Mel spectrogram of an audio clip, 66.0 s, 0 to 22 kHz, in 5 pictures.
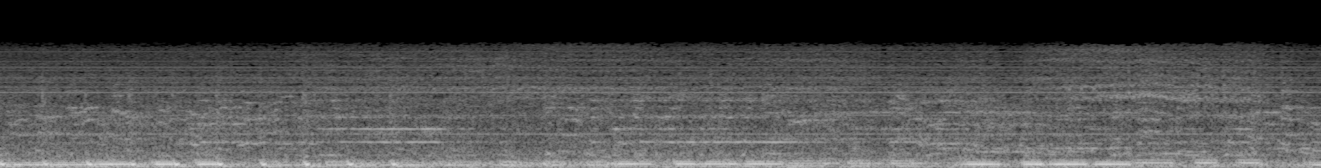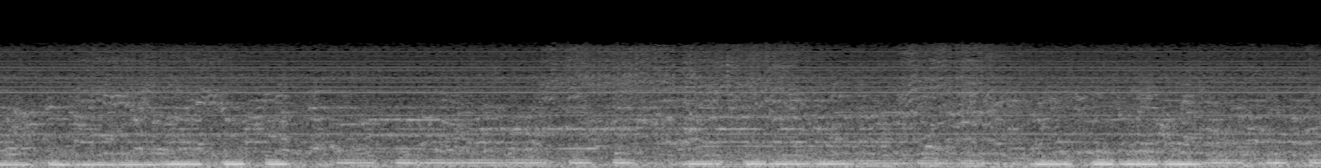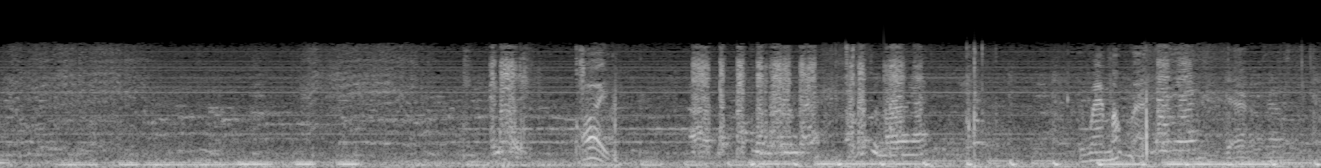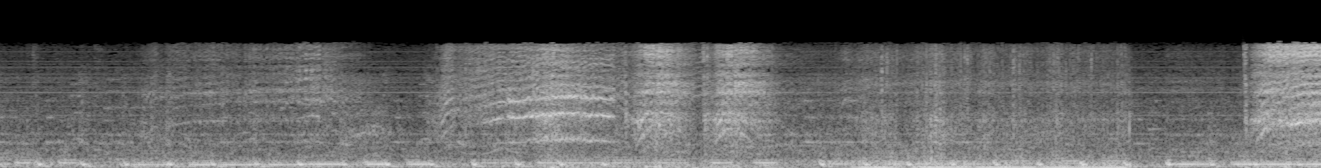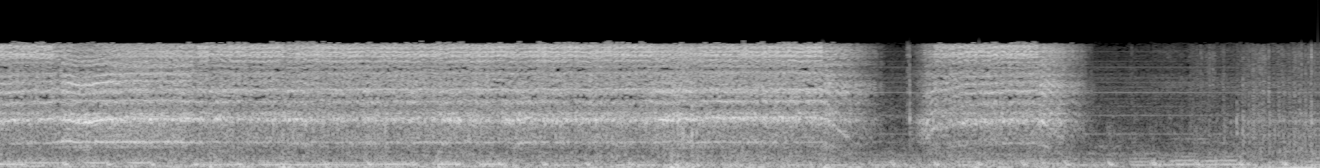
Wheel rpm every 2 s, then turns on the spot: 0, 0, 0, 0, 0, 0, 0, 0, 0, 0, 0, 0, 0, 0, 0, 0, 0, 0, 0, 0, 0, 0, 10, 20, 20, 20, 120, 160, 160, 160, 100, 70, 10.
48-52 64-66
